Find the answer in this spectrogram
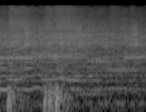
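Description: Live band playing saxophone, electric guitar and drums together in a dense, noisy texture, with two heavy low hits, one just after the start and one near the middle.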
